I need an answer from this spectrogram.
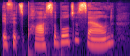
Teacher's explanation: the word two is definitely reduced to the schwa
